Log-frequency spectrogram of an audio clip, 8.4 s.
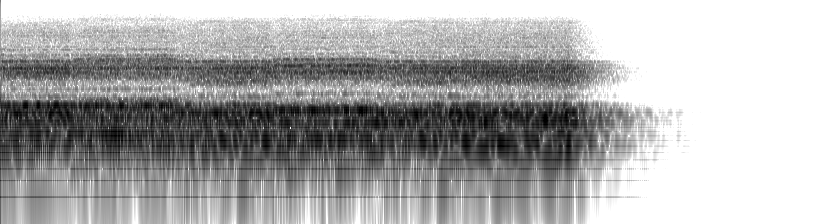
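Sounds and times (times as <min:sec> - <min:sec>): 
ensemble playing tutti: 0:00.0 - 0:06.3.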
